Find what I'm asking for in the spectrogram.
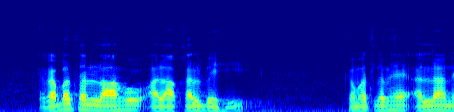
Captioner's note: Arabic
